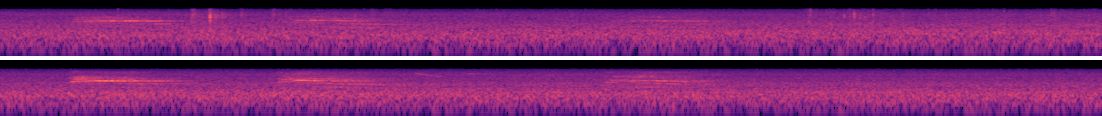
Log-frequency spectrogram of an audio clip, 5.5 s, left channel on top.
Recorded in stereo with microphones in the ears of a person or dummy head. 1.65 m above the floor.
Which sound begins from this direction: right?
A cat meowing, at 0.3 s.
